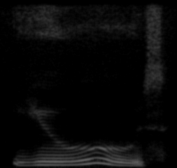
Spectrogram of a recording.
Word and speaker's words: use: 그러면 S가 무슨 소리가 난다? 살짝 지읒 소리가 난다. 그래서 U는 또 E 때문에 장모음이 되니까 use 이렇게 됩니다. use 아니고 너무 use 이러면 이거는 콩글리시 한국식 발음이고 use 흐려주세요.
